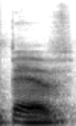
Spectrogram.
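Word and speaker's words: Badb: okay like the other one Biv so the bab that was Bab is Biv and Meb is mave man and that's Irish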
